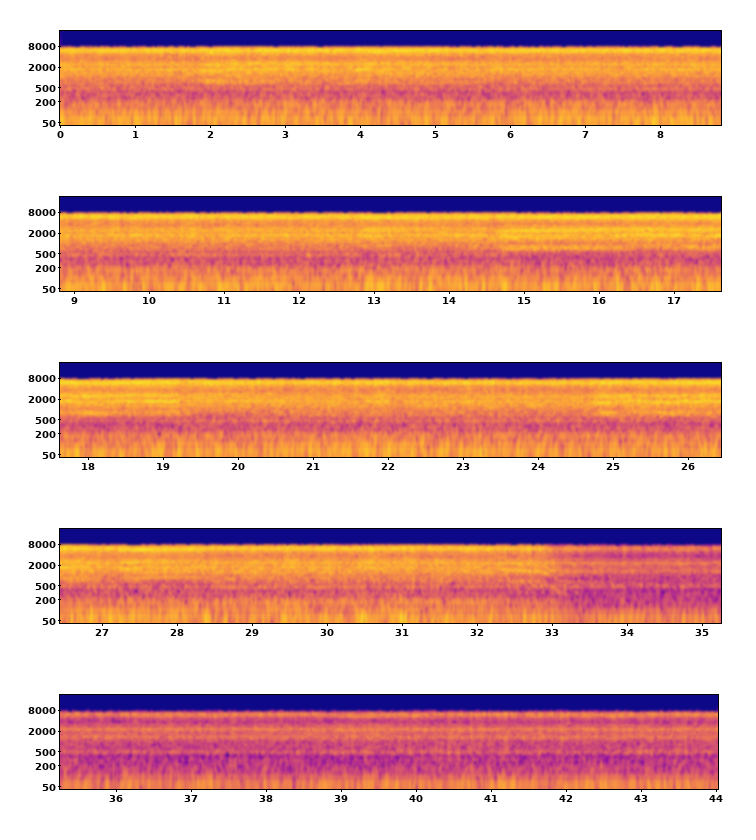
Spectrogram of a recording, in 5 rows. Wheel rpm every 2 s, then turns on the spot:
230, 230, 230, 240, 230, 230, 230, 220, 220, 230, 230, 230, 230, 230, 230, 230, 130, 70, 70, 70, 70, 70.
none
